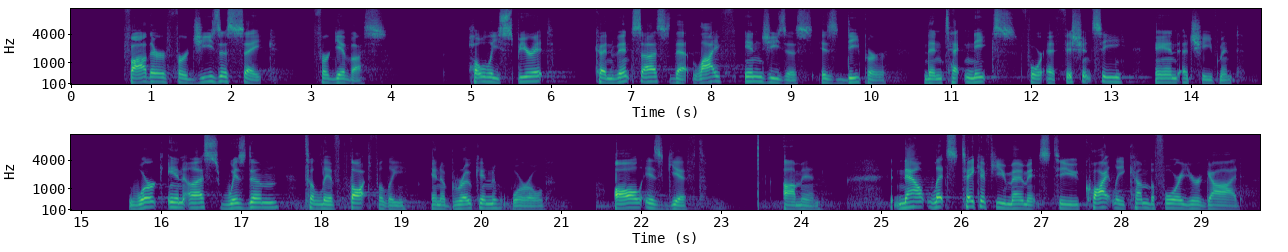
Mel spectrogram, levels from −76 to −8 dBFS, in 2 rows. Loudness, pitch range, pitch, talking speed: -33 LUFS, 125-160 Hz, 145 Hz, 100 wpm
